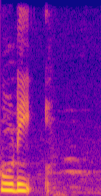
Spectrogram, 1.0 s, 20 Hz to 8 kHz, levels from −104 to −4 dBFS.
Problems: continuous background conversations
